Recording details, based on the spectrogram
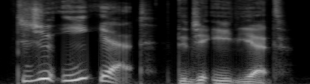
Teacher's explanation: We link the D and U sound, turning 3 words into 2 sound chunks. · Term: connected speech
